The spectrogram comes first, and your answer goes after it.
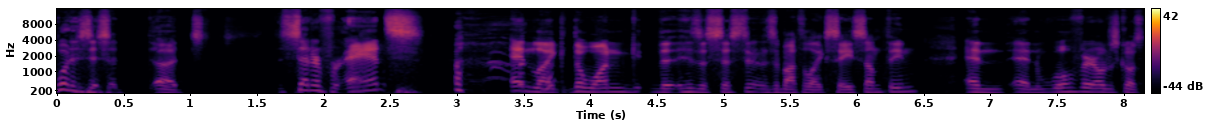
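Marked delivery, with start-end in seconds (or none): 0.0-2.8 dim-witted, clueless character voice. Retelling a film scene: imitating Zoolander. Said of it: "when he's like".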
